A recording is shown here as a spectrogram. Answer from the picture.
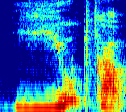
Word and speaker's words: Юбка: Юбка. Ударение на ю.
